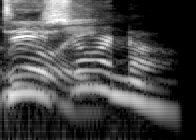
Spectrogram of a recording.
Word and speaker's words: DiGiorno: DiGiorno. I mean, I might have been pronouncing it slightly different, but DiGiorno is definitely not how...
